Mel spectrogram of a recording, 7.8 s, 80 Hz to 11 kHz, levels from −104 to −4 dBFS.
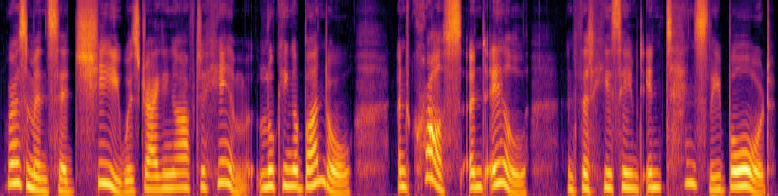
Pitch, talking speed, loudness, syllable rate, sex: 235 Hz, 140 wpm, -18 LUFS, 4.6 syllables/s, female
